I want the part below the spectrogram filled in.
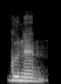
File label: "guenon", Indian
